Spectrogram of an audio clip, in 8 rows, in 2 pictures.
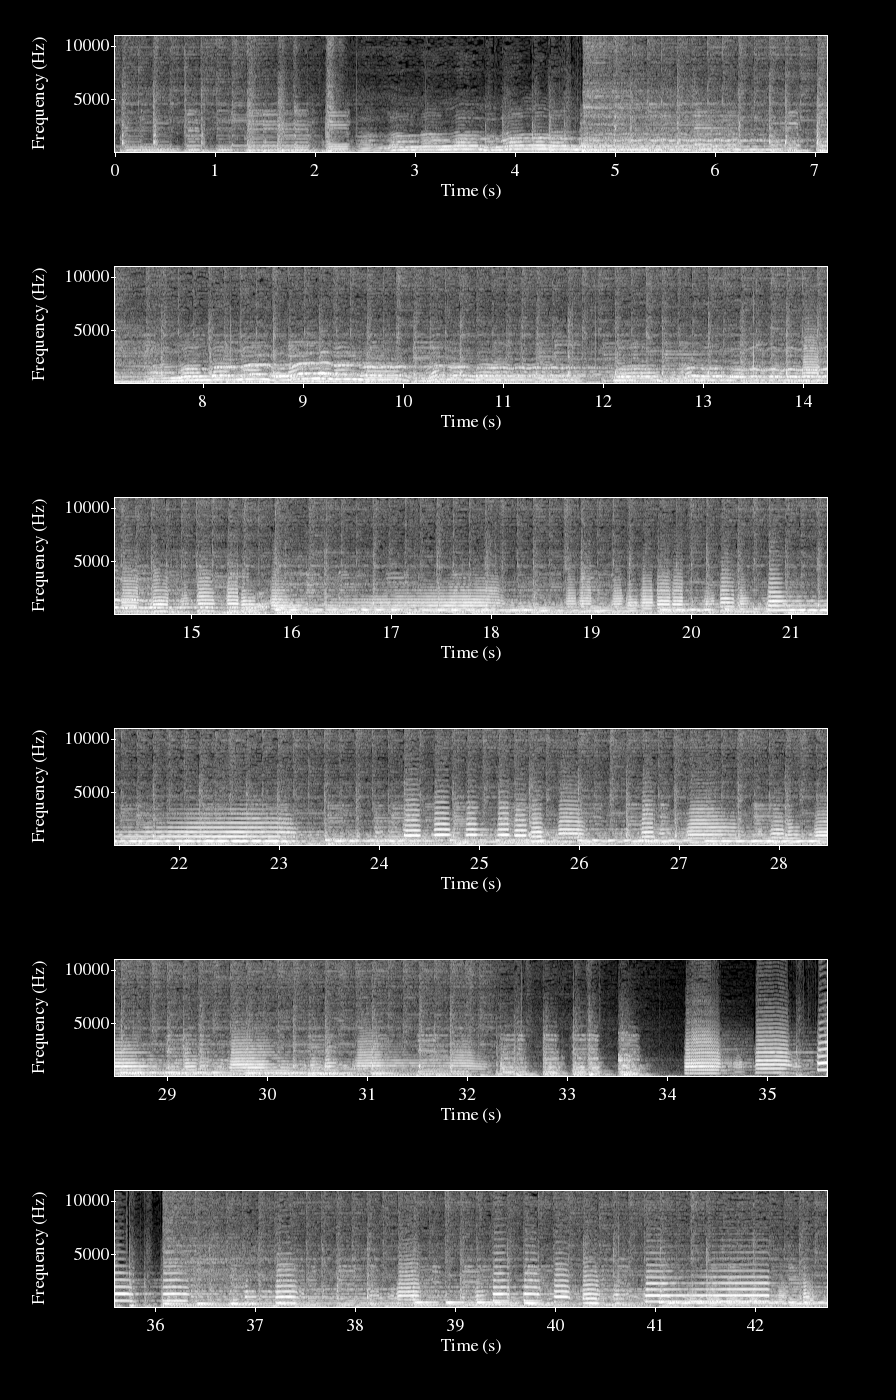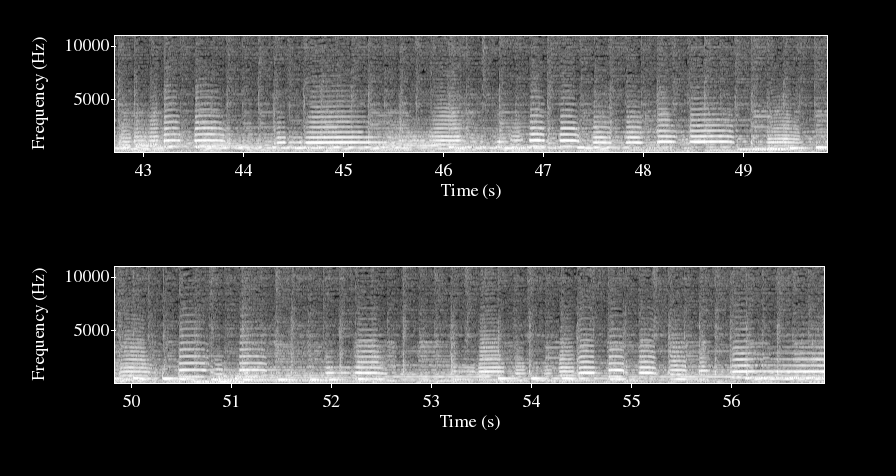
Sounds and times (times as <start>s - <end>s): Music: 0.0s - 56.9s.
